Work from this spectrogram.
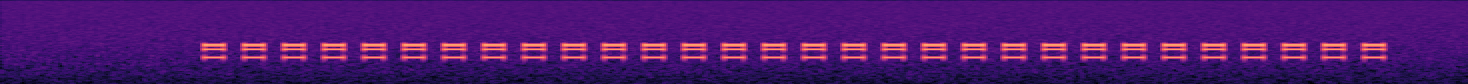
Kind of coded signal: telephone call progress tone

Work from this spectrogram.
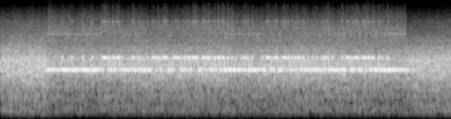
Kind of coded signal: RTTY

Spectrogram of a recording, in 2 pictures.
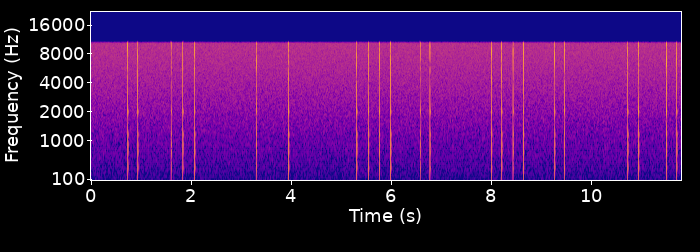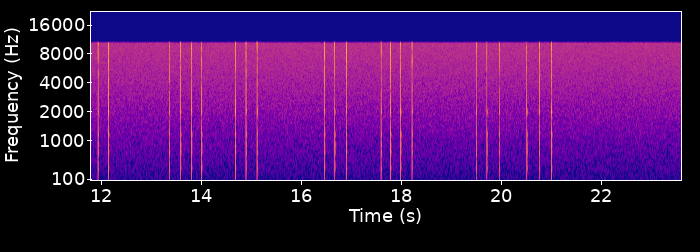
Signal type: tap code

